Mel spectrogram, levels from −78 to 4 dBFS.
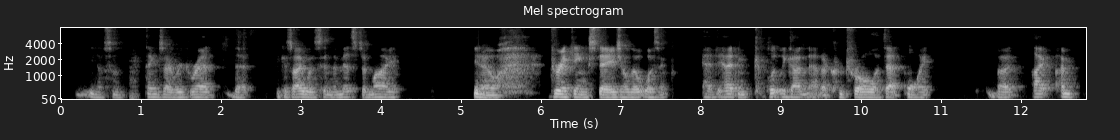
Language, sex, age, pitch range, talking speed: English, male, 50-69, 115-130 Hz, 165 wpm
